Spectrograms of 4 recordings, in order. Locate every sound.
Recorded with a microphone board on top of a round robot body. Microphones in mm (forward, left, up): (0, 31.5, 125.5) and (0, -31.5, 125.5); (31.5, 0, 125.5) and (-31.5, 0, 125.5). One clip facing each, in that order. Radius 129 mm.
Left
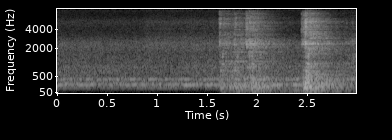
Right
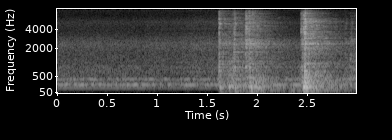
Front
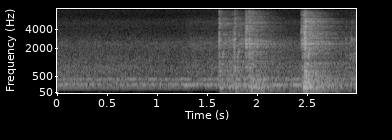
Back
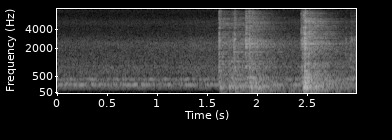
1.6 s keys jangling: 95° right, 0.5 m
